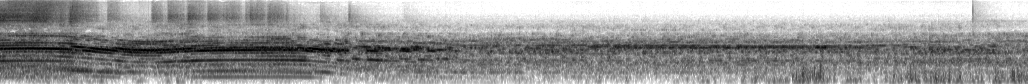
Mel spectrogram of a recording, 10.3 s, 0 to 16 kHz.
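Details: Mercedes W211 engine: a wavering whine dips and rises for a few seconds, then turns into a rough, ratcheting whir; owner suspects the oil pump, not confirmed.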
